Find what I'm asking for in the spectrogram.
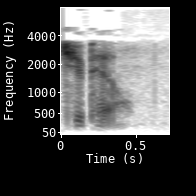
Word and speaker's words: Chappell: Yeah, it's Chappell.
